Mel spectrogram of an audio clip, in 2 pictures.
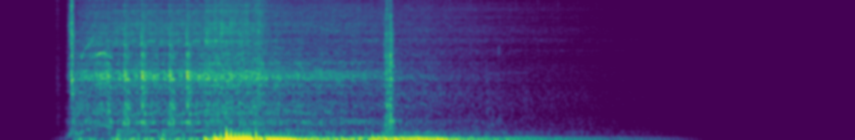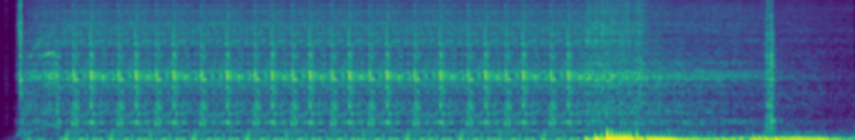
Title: Car Issues - Engine Cranks But Won't Start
